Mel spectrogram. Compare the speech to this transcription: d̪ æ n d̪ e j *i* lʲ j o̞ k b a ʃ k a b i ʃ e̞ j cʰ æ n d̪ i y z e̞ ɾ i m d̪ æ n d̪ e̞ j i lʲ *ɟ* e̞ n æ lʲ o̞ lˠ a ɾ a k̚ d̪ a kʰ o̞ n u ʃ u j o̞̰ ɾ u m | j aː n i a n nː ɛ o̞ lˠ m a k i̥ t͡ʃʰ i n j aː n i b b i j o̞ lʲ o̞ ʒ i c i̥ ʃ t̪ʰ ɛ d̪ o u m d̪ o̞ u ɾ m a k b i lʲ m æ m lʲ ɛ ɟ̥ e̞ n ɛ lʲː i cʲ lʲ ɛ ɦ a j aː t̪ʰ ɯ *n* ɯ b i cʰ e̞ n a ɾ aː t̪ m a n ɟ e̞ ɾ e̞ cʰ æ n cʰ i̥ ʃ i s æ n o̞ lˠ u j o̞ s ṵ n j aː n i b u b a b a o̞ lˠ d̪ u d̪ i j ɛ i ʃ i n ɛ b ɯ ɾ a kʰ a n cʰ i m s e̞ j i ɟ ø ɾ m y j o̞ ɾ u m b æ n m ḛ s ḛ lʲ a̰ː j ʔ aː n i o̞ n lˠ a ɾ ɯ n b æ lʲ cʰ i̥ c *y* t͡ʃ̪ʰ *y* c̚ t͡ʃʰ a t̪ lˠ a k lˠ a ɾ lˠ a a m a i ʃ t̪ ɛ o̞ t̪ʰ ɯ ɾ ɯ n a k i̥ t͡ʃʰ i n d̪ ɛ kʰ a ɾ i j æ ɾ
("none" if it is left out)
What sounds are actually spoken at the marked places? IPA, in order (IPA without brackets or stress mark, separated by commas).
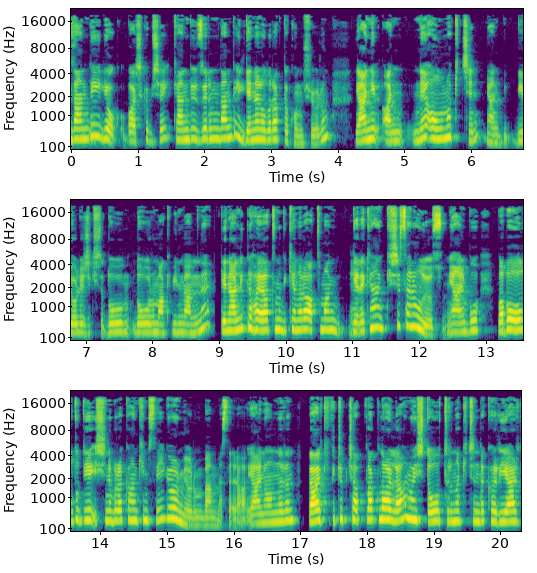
i, ɟ, n, y, y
